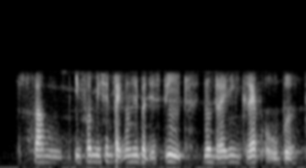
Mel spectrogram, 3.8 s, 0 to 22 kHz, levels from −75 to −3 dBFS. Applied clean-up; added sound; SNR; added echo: neural separator model SepFormer DNS4.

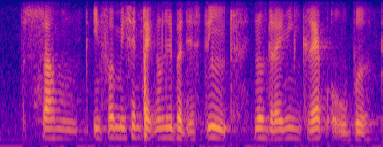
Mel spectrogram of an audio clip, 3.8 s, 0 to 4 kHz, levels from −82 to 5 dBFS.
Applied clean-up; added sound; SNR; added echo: none; none; none; none.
